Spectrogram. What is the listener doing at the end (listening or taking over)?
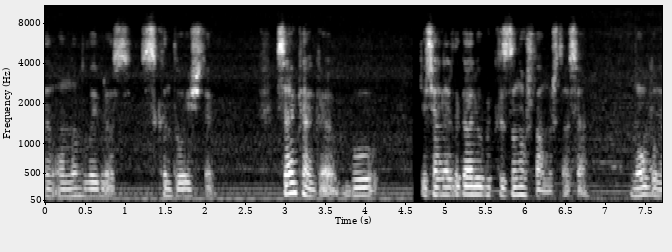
taking over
